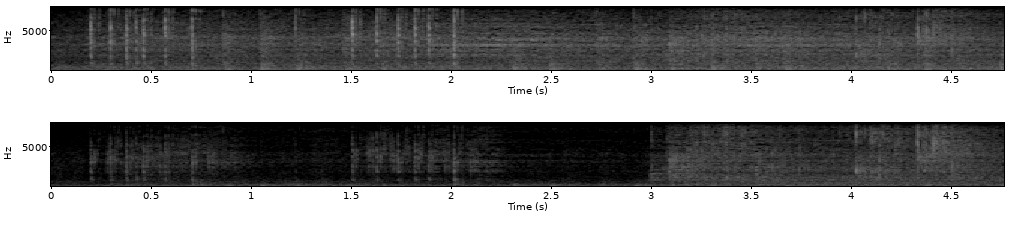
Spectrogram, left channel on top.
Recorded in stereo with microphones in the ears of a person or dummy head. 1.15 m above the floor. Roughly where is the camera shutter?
Left.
